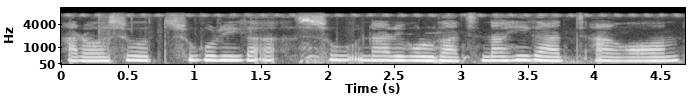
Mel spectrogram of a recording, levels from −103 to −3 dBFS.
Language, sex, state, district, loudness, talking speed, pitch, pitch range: Chakma, female, Tripura, Unakoti, -12 LUFS, 140 wpm, 235 Hz, 220-250 Hz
